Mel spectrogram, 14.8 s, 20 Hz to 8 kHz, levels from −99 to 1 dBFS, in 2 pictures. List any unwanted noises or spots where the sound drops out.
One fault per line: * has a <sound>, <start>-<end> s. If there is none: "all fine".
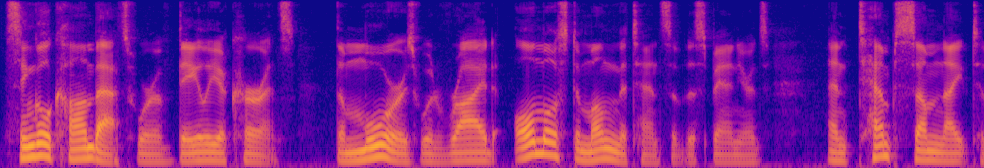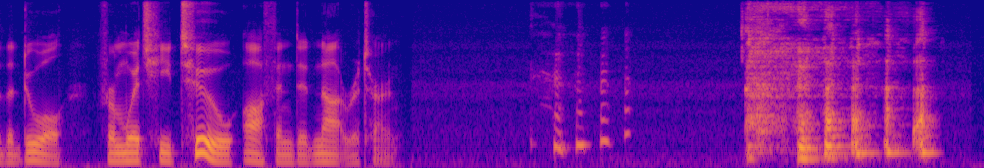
* has a laugh, 11.3-12.1 s
* has a laugh, 12.9-14.5 s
